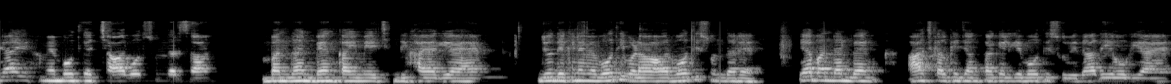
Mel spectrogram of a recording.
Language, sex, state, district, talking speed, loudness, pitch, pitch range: Hindi, male, Bihar, Jahanabad, 220 wpm, -16 LUFS, 160 Hz, 150-165 Hz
